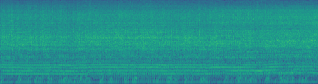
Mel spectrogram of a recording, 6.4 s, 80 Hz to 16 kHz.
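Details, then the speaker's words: 1972 Johnson Seahorse 6HP outboard (6R-72D), first start in 20 years after fresh plugs and fresh fuel: steady high buzzing two-stroke note at constant speed, no stumbles or dropouts; running evenly. "[Music] [Music] well there you go fresh plugs that fresh gas and she'll fire off every time"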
